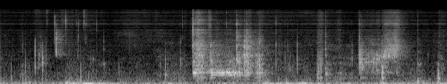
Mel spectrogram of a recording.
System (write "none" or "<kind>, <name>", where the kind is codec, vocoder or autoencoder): autoencoder, DAC-VAE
